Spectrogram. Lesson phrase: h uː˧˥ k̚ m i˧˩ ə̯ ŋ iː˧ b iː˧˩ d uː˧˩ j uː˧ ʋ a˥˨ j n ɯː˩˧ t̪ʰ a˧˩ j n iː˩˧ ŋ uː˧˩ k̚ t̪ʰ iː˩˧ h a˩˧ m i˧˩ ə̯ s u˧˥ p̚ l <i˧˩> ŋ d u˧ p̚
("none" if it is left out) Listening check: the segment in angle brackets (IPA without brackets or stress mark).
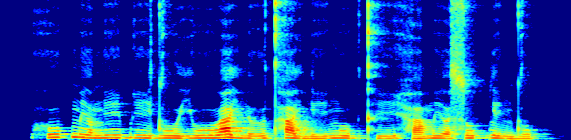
i˧˩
